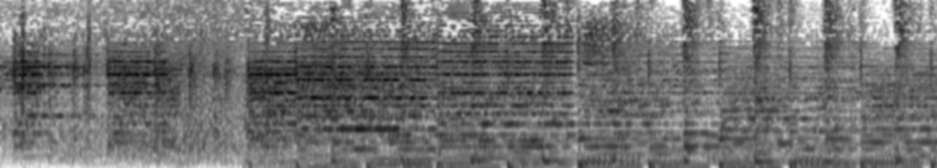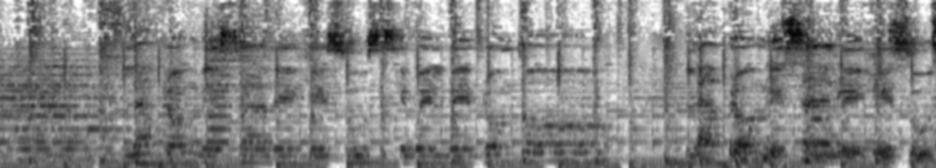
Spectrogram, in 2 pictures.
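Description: A recorded religious hymn plays at a steady, moderate volume, with sustained layered harmonies over a regular pulsing bass beat that kicks in after a soft opening couple of seconds.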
